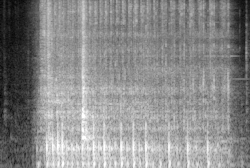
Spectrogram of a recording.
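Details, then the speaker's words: Rescued "Piglet" minibike with small Briggs & Stratton single-cylinder, low compression, just fired on a little choke: uneven burbling putter, irregular firing about three beats a second; cold, rough, rich running. "oh not a lot of compression it fired did not expect that oh oh a little choke we got some barbles"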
